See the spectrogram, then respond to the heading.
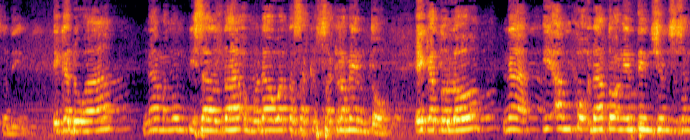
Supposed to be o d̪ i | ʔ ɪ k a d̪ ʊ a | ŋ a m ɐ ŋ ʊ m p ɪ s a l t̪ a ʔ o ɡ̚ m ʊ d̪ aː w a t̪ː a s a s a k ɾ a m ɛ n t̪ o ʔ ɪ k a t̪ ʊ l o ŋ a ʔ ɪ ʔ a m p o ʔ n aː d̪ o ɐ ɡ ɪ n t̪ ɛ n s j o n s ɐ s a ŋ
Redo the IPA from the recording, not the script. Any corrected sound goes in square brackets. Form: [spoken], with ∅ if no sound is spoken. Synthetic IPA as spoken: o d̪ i | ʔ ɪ k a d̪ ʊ a | ŋ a m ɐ ŋ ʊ m p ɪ s a l t̪ a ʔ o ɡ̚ m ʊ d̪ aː w a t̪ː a s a s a k ɾ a m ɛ n t̪ o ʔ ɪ k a t̪ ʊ l o ŋ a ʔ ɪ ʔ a m p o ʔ n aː [t̪] o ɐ [ŋ] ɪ n t̪ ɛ n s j o n s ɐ s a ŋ

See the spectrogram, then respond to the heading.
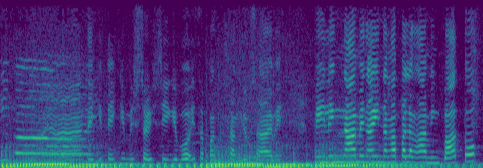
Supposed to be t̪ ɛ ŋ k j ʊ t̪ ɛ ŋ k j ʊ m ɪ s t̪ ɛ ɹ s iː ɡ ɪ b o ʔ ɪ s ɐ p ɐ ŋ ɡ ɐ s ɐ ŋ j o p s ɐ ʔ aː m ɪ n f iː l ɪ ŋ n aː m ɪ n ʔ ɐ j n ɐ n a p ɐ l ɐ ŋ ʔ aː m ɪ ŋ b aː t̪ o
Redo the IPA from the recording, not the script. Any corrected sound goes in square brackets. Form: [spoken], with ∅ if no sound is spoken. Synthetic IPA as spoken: t̪ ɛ ŋ k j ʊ t̪ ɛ ŋ k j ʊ m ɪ s t̪ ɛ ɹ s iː ɡ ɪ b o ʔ ɪ s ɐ p ɐ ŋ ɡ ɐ s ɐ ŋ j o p s ɐ ʔ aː m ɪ n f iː l ɪ ŋ n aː m ɪ n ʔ ɐ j n ɐ [ŋ] a p ɐ l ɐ ŋ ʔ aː m ɪ ŋ b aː t̪ o

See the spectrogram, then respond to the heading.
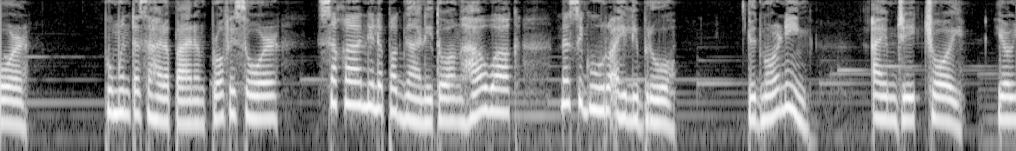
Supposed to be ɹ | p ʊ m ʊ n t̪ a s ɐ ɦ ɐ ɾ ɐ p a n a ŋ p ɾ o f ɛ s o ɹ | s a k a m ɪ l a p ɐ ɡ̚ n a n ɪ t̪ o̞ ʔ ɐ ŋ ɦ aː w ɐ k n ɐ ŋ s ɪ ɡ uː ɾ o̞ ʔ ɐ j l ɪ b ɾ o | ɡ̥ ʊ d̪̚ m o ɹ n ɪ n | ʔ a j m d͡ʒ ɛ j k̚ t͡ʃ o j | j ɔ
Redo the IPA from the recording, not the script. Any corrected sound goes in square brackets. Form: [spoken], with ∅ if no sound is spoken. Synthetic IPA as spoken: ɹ | p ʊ m ʊ n t̪ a s ɐ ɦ ɐ ɾ ɐ p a n [ɐ] ŋ p ɾ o f ɛ s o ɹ | s [ɐ] k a [n] ɪ l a p ɐ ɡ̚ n a n ɪ t̪ o̞ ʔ ɐ ŋ ɦ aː w ɐ k n ɐ [∅] s ɪ ɡ uː ɾ o̞ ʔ ɐ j l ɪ b ɾ o | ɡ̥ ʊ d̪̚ m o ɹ n ɪ [ŋ] | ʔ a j m d͡ʒ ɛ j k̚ t͡ʃ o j | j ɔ

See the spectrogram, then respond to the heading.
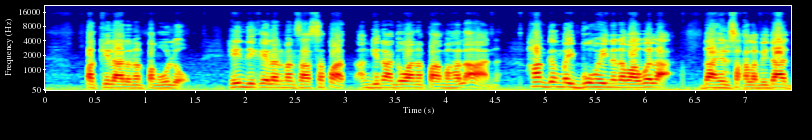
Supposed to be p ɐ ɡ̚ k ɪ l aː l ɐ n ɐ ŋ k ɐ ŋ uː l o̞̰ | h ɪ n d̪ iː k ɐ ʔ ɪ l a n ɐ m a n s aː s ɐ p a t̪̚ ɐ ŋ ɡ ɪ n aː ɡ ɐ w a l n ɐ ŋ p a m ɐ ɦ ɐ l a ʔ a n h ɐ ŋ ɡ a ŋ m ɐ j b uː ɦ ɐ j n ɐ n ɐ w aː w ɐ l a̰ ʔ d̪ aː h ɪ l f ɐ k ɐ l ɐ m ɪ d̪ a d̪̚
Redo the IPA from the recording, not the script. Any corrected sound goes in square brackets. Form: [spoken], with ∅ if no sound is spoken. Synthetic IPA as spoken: p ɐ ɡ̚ k ɪ l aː l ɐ n ɐ ŋ [p] ɐ ŋ uː l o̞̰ | h ɪ n d̪ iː k ɐ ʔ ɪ l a n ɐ m a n s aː s ɐ p a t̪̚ ɐ ŋ ɡ ɪ n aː ɡ ɐ w a [∅] n ɐ ŋ p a m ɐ ɦ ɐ l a ʔ a n h ɐ ŋ ɡ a ŋ m ɐ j b uː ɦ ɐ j n ɐ n ɐ w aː w ɐ l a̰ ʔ d̪ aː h ɪ l [s] ɐ k ɐ l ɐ m ɪ d̪ a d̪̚

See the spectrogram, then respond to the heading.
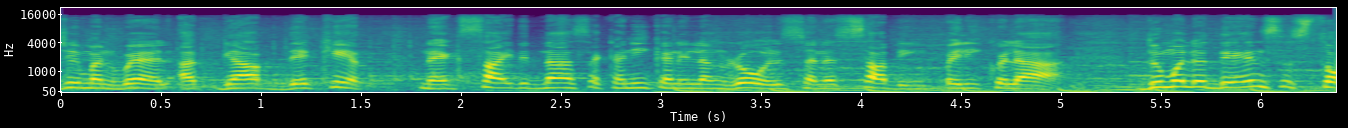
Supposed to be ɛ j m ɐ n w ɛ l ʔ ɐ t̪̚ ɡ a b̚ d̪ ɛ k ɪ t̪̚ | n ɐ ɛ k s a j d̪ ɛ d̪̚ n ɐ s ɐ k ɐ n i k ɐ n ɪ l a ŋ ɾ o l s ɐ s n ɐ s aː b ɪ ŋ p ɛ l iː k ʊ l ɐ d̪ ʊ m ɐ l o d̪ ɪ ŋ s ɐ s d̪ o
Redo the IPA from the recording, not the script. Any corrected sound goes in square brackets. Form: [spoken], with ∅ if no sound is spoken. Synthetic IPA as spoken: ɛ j m ɐ n w ɛ l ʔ ɐ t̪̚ ɡ a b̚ d̪ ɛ k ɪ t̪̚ | n ɐ ɛ k s a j [t̪] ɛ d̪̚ n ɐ s ɐ k ɐ n i k ɐ n ɪ l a ŋ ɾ o l s ɐ [∅] n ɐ s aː b ɪ ŋ p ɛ l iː k ʊ l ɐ d̪ ʊ m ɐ l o d̪ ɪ [n] s ɐ s [t̪] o

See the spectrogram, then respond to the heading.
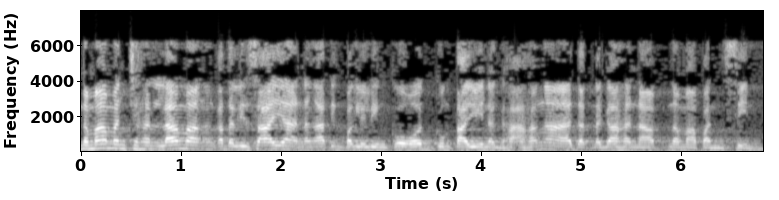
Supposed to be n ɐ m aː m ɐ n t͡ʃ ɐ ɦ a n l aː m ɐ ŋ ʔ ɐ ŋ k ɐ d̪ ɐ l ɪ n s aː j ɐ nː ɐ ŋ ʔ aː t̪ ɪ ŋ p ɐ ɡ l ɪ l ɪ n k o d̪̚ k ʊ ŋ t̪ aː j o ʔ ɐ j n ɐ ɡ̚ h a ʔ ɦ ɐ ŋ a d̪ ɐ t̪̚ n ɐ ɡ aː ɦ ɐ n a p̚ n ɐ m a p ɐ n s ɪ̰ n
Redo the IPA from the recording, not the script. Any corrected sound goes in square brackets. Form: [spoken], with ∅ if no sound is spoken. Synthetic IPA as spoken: n ɐ m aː m ɐ n t͡ʃ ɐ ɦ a n l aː m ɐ ŋ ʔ ɐ ŋ k ɐ d̪ ɐ l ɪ [∅] s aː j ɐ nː ɐ ŋ ʔ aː t̪ ɪ ŋ p ɐ ɡ l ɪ l ɪ [ŋ] k o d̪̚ k ʊ ŋ t̪ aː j o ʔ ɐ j n ɐ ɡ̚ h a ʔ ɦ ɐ ŋ a d̪ ɐ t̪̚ n ɐ ɡ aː ɦ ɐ n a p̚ n ɐ m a p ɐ n s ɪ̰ n

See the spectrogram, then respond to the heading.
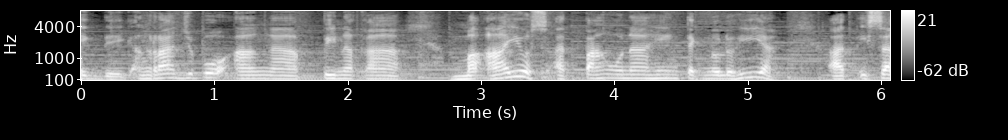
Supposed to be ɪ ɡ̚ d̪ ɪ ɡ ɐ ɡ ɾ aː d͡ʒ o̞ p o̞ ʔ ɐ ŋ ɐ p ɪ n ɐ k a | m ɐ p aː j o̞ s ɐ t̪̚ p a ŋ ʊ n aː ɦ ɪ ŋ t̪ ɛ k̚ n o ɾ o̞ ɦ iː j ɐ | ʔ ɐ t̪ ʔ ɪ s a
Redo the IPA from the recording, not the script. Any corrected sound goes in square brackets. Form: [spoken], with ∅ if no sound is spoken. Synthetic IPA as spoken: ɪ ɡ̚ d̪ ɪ ɡ ɐ [ŋ] ɾ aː d͡ʒ o̞ p o̞ ʔ ɐ ŋ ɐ p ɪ n ɐ k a | m ɐ [ʔ] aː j o̞ s ɐ t̪̚ p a ŋ ʊ n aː ɦ ɪ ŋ t̪ ɛ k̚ n o [l] o̞ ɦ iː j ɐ | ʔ ɐ t̪ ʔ ɪ s a

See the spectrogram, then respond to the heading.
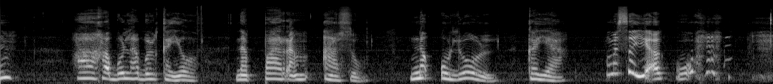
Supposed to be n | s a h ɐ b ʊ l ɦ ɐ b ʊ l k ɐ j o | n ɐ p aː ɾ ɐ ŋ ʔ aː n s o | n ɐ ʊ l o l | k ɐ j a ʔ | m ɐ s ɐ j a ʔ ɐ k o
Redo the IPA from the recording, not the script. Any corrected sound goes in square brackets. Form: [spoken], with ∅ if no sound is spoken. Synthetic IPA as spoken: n | [h] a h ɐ b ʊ l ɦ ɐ b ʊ l k ɐ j o | n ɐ p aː ɾ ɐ ŋ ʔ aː [∅] s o | n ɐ ʊ l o l | k ɐ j a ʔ | m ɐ s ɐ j a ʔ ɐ k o

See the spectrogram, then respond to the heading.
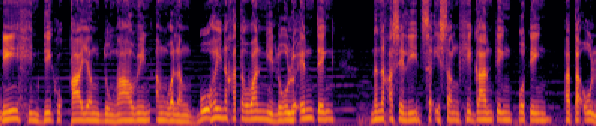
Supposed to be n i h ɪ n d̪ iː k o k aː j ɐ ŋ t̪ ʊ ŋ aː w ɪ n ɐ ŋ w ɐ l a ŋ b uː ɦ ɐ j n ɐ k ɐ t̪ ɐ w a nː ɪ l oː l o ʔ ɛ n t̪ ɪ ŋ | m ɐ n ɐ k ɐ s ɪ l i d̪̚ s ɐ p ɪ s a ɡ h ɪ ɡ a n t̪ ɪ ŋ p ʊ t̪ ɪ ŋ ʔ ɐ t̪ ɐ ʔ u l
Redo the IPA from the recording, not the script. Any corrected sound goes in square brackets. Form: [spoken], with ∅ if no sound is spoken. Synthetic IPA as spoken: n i h ɪ n d̪ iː k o k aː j ɐ ŋ [d̪] ʊ ŋ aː w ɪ n ɐ ŋ w ɐ l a ŋ b uː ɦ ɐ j n ɐ k ɐ t̪ ɐ w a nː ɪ l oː l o ʔ ɛ n t̪ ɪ ŋ | [n] ɐ n ɐ k ɐ s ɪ l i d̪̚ s ɐ [ʔ] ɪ s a [ŋ] h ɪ ɡ a n t̪ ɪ ŋ p ʊ t̪ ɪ ŋ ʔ ɐ t̪ ɐ ʔ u l

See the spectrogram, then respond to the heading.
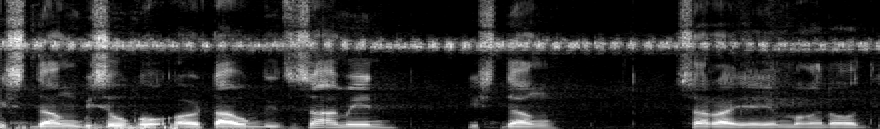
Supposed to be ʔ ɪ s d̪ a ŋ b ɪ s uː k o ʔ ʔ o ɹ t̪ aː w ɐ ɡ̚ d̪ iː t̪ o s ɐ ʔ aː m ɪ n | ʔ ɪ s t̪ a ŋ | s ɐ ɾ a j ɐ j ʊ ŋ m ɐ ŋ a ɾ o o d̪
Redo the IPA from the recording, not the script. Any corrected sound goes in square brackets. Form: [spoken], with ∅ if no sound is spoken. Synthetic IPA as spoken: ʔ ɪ s d̪ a ŋ b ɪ s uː k o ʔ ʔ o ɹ t̪ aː w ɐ ɡ̚ d̪ iː t̪ o s ɐ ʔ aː m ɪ n | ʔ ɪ s [d̪] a ŋ | s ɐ ɾ a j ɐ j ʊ ŋ m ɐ ŋ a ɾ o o d̪

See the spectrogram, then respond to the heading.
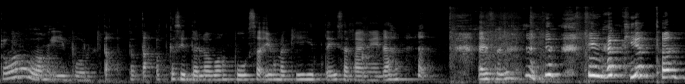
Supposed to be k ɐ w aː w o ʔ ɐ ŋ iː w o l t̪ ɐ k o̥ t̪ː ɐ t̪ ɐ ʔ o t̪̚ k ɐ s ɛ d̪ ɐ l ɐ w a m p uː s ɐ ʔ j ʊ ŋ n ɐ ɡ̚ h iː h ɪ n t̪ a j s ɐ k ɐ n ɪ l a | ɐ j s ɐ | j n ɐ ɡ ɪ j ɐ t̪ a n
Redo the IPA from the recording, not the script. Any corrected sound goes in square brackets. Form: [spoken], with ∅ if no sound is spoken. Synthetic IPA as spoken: k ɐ w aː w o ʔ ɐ ŋ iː [b] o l t̪ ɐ k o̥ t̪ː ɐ t̪ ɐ [k] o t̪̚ k ɐ s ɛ d̪ ɐ l ɐ w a [ŋ] p uː s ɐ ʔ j ʊ ŋ n ɐ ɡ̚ h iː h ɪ n t̪ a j s ɐ k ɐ n ɪ l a | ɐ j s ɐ | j n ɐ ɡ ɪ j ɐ t̪ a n

